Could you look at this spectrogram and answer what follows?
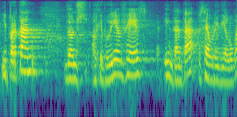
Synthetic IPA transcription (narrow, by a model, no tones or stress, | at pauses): ipəɾt̪an | d̪ɔnzəlˠkəpuðɾiəɱfeɾezint̪ənt̪asɛwɾəiðiəluɣa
